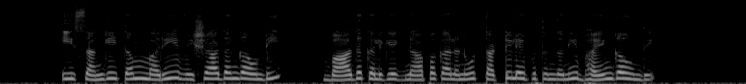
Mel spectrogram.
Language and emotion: Telugu, fearful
